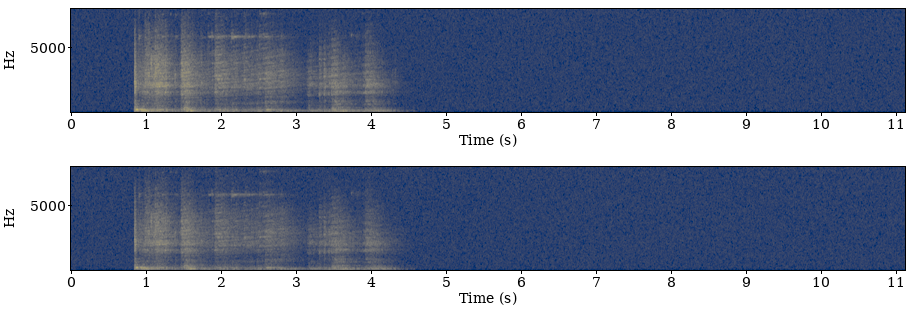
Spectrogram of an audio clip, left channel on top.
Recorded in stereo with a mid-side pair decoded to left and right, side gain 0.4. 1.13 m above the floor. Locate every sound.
0.8 s keys jangling: 45° left, 0.8 m; by 4.3 s 50° left, 3.5 m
